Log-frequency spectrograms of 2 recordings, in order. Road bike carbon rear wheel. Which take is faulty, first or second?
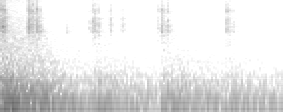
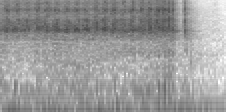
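first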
